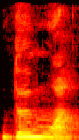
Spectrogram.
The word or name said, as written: de moi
